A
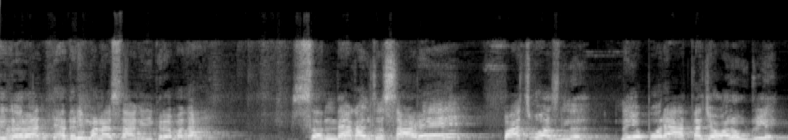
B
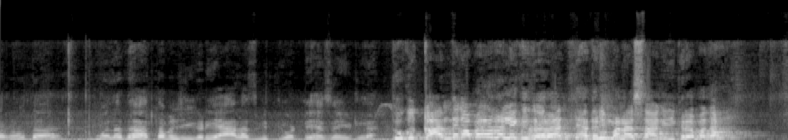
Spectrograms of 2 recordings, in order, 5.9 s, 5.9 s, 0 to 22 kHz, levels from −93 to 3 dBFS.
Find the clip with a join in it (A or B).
B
